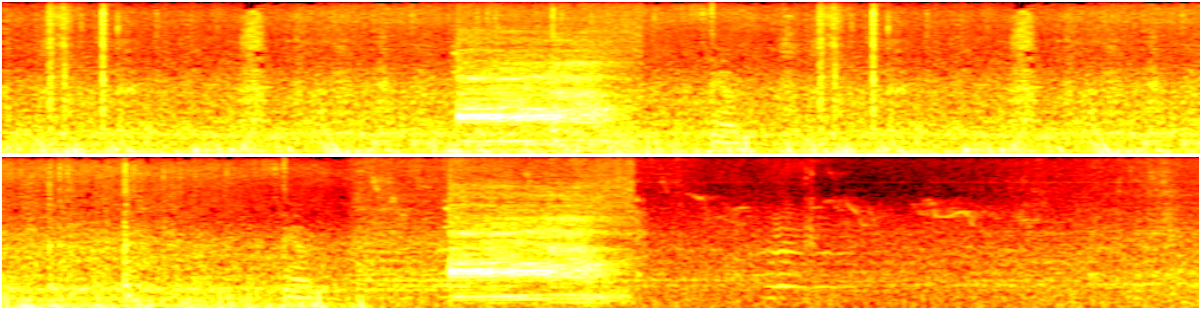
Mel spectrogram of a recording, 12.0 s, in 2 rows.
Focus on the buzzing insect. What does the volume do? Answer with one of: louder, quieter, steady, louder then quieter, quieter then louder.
quieter.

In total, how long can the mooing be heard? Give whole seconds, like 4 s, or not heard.
2 s.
